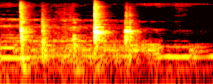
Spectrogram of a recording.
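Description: A woman's long, hesitant "euh" held on one pitch, with three sharp clicks over it, the loudest about a second in.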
